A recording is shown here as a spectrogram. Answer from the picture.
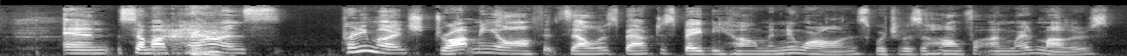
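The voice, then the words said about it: New Orleans accent. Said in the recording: “you're in New Orleans, right? ... You can tell by the accent”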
